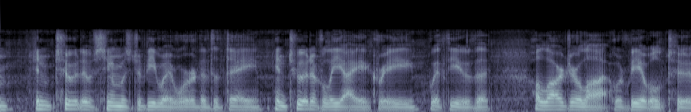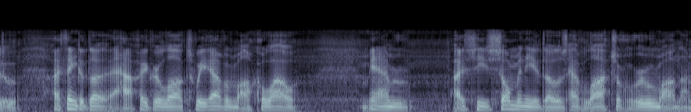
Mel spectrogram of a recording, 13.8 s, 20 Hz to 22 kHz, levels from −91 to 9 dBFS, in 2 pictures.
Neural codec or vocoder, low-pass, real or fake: autoencoder, 22.05 kHz, a latent of 192 numbers a frame, VITS, trained on many speakers; 7.2 kHz; fake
